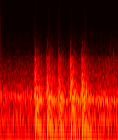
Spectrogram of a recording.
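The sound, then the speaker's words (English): Five sharp, evenly spaced knocks on a wooden door, fairly loud, with a faint steady hum underneath and no voices. “All right, all right. Come along. I'll knock.”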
